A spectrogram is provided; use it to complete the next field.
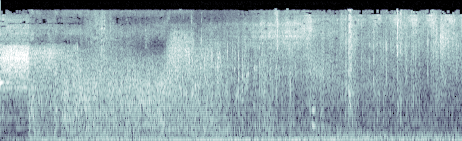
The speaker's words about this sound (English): Grenades away!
